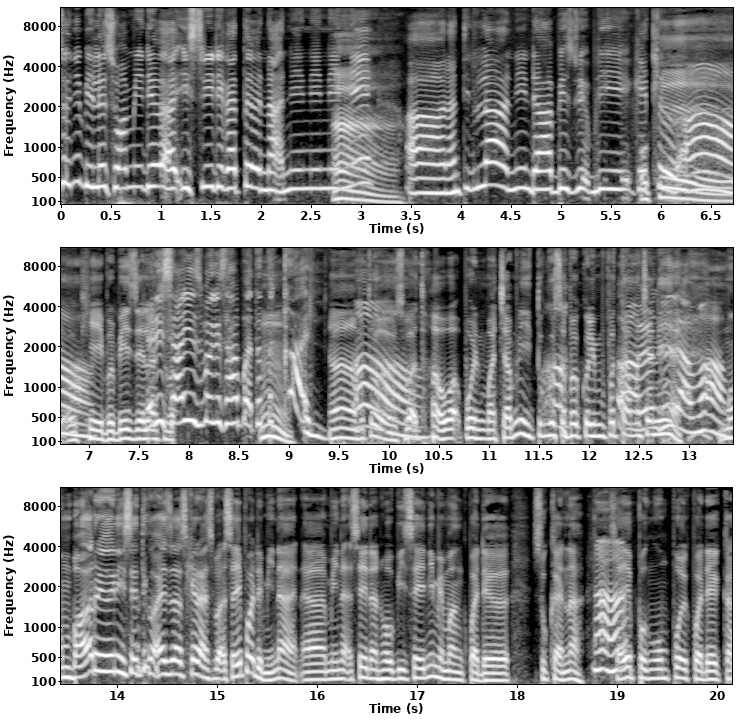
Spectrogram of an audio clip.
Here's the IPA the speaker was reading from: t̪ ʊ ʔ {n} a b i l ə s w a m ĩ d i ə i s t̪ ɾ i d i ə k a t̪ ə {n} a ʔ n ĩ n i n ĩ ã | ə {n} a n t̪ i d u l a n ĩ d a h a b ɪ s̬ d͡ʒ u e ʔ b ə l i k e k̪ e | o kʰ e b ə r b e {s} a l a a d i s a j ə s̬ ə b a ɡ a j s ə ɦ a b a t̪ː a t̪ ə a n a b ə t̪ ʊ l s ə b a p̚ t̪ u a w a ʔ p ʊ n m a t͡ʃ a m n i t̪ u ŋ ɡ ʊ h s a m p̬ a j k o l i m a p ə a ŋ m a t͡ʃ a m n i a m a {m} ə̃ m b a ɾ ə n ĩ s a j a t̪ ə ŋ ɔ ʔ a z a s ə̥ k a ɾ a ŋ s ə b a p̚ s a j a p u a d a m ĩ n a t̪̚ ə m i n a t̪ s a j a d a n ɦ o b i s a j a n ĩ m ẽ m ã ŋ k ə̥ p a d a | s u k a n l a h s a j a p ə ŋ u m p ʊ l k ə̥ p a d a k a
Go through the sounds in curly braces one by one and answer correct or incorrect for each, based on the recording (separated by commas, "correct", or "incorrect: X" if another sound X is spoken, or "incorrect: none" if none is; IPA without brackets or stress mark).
incorrect: ɲ, correct, correct, incorrect: z, correct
